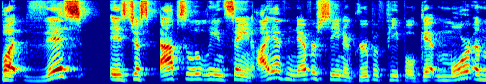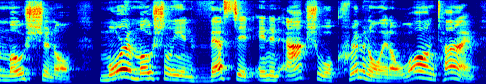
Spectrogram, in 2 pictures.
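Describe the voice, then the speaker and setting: Indignant male commentator, slightly high voice. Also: animated, a little slow, darkish tone. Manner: indignant, emphatic. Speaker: political commentator. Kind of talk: opinionated video commentary.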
